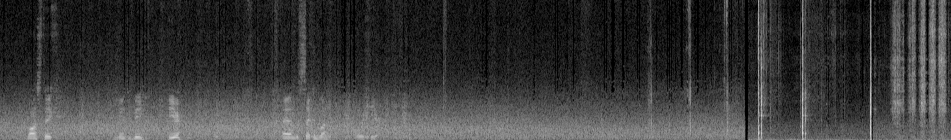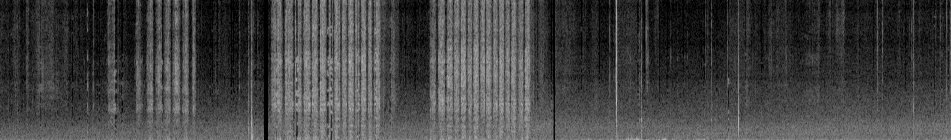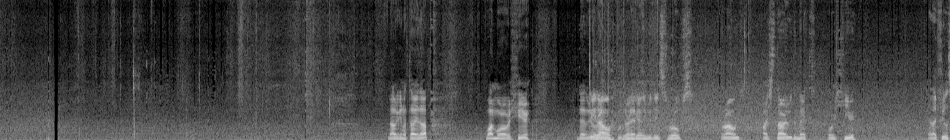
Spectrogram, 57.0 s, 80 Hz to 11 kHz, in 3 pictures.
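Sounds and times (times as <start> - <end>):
steady hiss: 0.0 - 15.0, 33.6 - 57.0
knife scraping wooden stick: 17.4 - 19.0, 20.8 - 23.0, 24.4 - 27.0, 27.6 - 29.8.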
